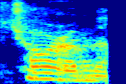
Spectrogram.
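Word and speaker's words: Ciaramella: Okay, so I'm being told that I didn't say it right. It's charamella, an Italian word that means like musical instrument.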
